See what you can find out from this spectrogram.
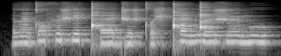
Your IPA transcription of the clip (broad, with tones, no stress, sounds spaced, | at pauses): l ɛ̃˩ t o˥ f ø˥ ʃ ɾʲ ɛ˥ ǃʰ ɛː˩ d͡ʒ ø˩ ʃ tʼ ɤ˩ ʃ ǃʰ ɛ˥ ŋ͡ǃ øː˥ ʃ øː˥ m u˥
